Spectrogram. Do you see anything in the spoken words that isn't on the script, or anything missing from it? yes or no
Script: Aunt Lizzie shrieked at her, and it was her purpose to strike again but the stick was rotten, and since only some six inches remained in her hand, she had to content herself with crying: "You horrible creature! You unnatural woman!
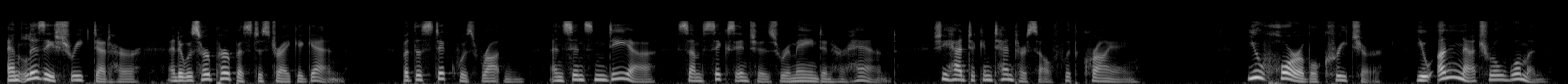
yes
